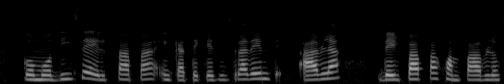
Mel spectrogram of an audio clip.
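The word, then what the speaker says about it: Catechesi Tradendae: El Papa Juan Pablo II en esta exhortación que se llama Catequesis Tradente, se pronuncia con T, pero se escribe con D.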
